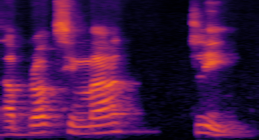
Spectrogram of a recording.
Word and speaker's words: approximately: Yes, approximately. Approximately. You don't pronounce the E.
